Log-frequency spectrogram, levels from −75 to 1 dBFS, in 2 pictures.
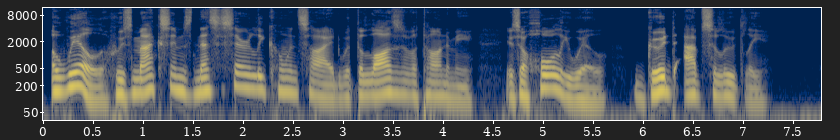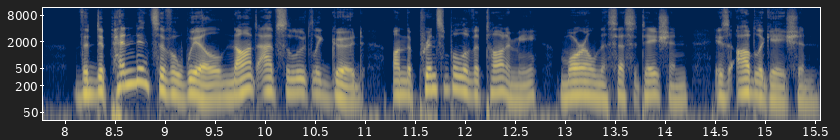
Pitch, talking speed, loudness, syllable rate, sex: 125 Hz, 130 wpm, -19 LUFS, 5.1 syllables/s, male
